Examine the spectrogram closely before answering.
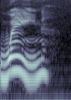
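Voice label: "wane", English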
